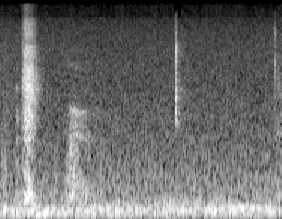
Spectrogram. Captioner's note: Randall sniffs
